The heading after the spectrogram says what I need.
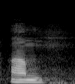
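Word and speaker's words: ἡδονή: It is, and I'm going to pronounce this word in Greek. Hedone. Hedone. What did you say? Hedon. That's right. Hedone. That's the Greek word.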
